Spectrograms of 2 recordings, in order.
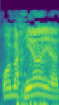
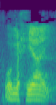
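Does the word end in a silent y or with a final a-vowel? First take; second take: a-vowel; silent y. First: The final y carries an a vowel. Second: The final y is silent, with no vowel. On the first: This follows the reading of the majority. "بفتح الياء" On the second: This follows the reading of the people of Medina. "وصل بنية الوقف فسكن"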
